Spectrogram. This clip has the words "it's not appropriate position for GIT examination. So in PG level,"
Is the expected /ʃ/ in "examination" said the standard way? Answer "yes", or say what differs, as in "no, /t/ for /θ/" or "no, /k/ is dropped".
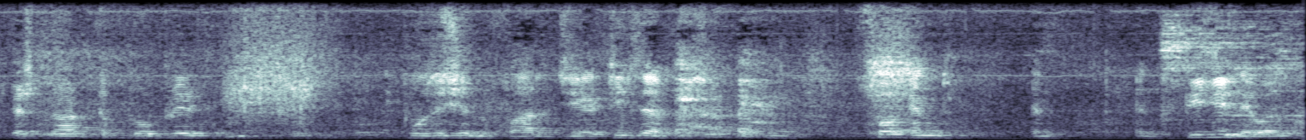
no, /ʃ/ is dropped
